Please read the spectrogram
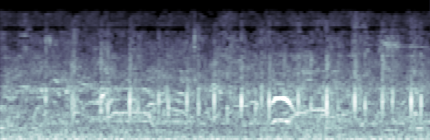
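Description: Indistinct background voices of people talking, with quick repeated ticking sounds through most of it.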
